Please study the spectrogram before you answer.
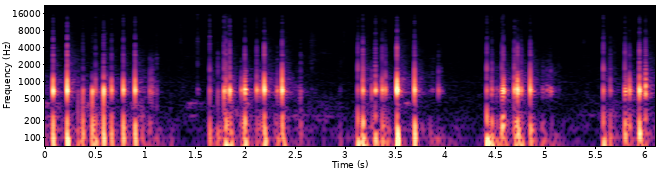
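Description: Long white nails tap and scratch a beige kraft cardboard tube, giving quick, dry, hollow taps with a mid-pitched resonance. The taps come in five rapid bursts separated by short pauses, each tap dying away almost instantly.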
